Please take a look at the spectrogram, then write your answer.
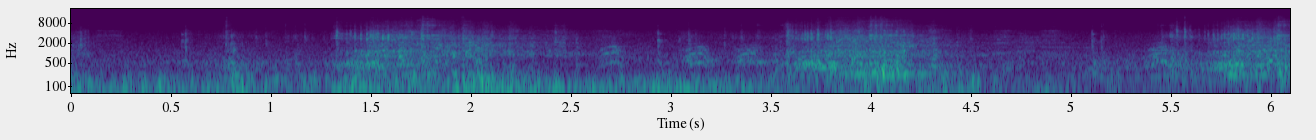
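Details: Craftsman 6.5HP Briggs Quantum FWD mower, before repair, primed with some gas present: repeated recoil pulls turn it over but it never fires. Pull is hard and compression feels good; no start traced to a failed magneto, later replaced.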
